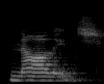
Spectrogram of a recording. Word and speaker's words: knowledge: this combination rheumatic rhinoplasty letter k is very easy we never pronounce it in the combination k and at the beginning of words and we say knock knee neat night no knowledge knowledge when you know something and i hope that now you've got this knowledge and you won't read k again and letter l and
